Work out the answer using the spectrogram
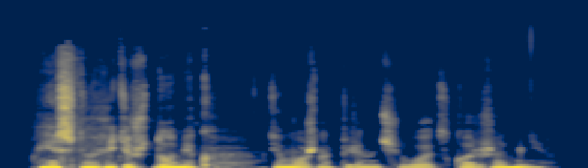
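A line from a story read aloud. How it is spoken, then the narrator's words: Sleepy request. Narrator (Russian): попросила Элли сонным голосом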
